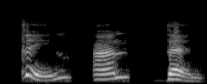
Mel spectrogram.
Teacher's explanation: we have the interdental fricatives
